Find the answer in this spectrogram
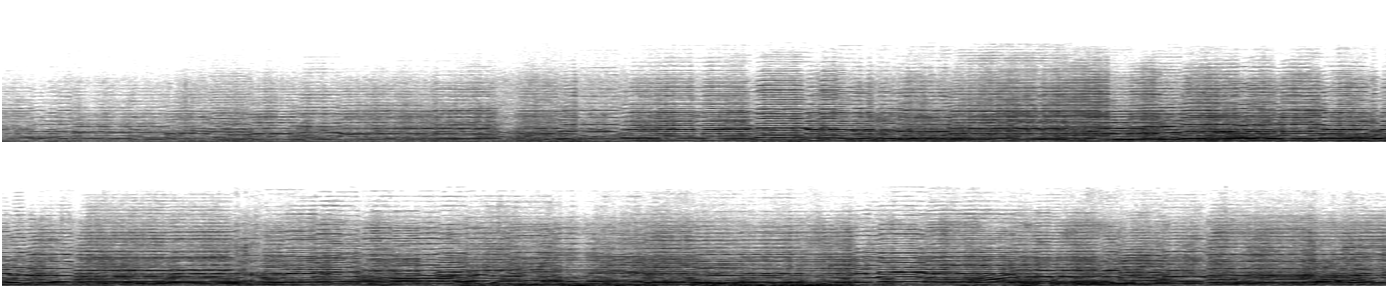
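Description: Button accordions playing a traditional tune together, fading in over the first few seconds, with voices in the background.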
